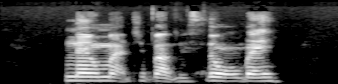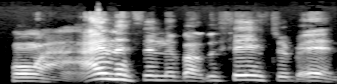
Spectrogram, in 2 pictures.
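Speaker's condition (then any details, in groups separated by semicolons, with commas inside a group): Quadriplegic cerebral palsy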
